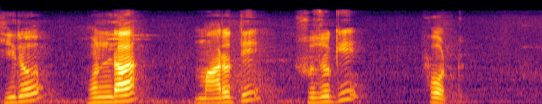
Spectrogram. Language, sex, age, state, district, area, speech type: Bengali, male, 30-45, West Bengal, Uttar Dinajpur, urban, spontaneous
